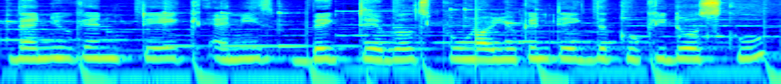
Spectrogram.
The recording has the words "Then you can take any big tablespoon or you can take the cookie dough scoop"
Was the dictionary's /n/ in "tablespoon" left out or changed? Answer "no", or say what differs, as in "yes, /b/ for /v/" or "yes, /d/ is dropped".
yes, /n/ is dropped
